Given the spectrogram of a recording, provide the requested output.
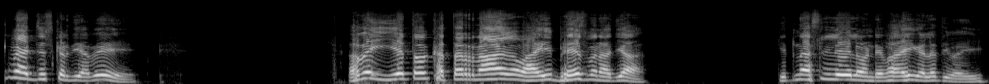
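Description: A man's voice: high voice, expressive, slow pace, pauses often, no room sound. A young man from India reacting to memes, swearing and laughing in casual slang. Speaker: meme reviewer. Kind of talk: casual meme reaction commentary.

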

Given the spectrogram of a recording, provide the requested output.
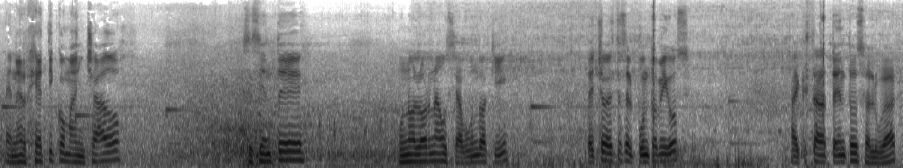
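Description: A man with a Mexican accent narrating a casual night exploration vlog to his viewers, recorded outdoors on a body-worn action camera. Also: mid-range voice. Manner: addresses viewers as friends, sprinkles in English swearing. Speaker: vlogger. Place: outdoors on city streets at night, riding a bike. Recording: noisy outdoor street and traffic ambience.

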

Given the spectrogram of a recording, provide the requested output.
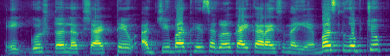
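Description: A woman's voice: mid-range voice, brisk, clean tone, natural voice. A woman voicing a scolding young wife. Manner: scolding, sharp-tongued. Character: young woman artist, angry and thrifty wife.

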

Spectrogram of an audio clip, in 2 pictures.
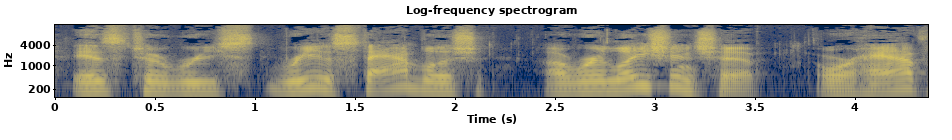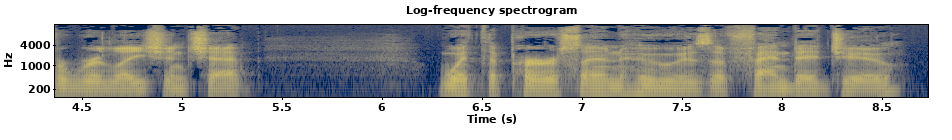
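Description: A middle-aged man giving an informal, deliberate Bible teaching talk, explaining passages step by step. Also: on the high side, bright, forceful tone, dry recording, clean studio sound.

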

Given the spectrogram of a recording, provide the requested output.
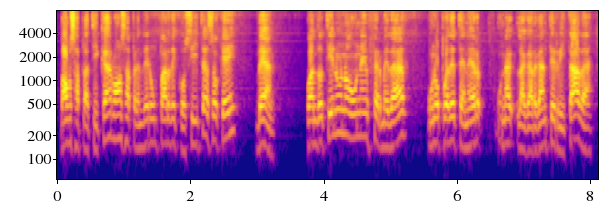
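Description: Speaking fairly quickly in a higher-than-usual voice, a middle-aged man teaches English informally through Spanish and English. He is an English teacher and self-styled chaplain who repeats phrases and dictates them word by word indoors, in a small wood-paneled room.

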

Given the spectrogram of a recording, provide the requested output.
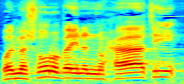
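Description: A man teaching an Arabic grammar lesson in a mosque. He explains step by step, repeats key phrases, asks students checking questions, and reads quoted examples slowly and louder. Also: a little high. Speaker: Islamic scholar teaching grammar. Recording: long mosque reverb.

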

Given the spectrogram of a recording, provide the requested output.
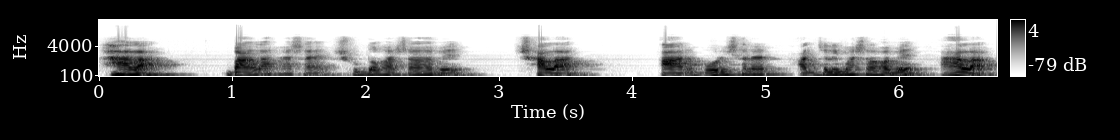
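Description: A man giving a dialect tutorial as a language tutor, saying each phrase twice, slowly and clearly. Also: medium pitch, a bit bright. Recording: dull lo-fi recording.

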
